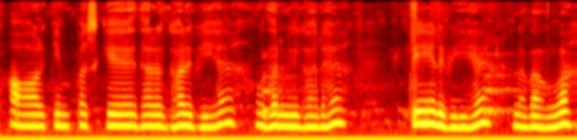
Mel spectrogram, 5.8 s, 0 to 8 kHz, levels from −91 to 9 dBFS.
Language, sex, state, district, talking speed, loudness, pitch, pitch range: Hindi, female, Bihar, West Champaran, 165 wpm, -16 LUFS, 210 Hz, 200-230 Hz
